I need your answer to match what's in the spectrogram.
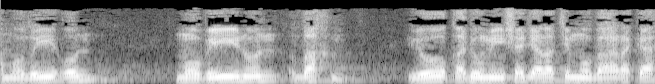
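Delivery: plain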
